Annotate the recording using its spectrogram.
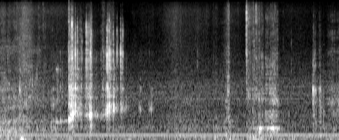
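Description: Gloved hands rustle and click against plastic engine parts.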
